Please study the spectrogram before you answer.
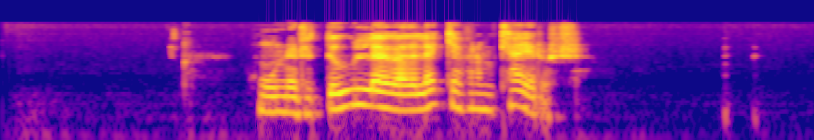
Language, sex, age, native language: Icelandic, female, 50-59, Icelandic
